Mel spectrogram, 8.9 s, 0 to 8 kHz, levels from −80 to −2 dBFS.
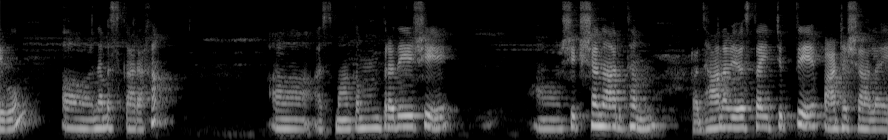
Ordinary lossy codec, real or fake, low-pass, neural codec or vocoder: none; real; none; none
